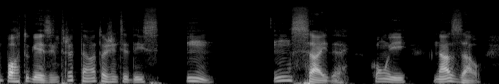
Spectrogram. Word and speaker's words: insider: Só que quando a gente fala português e pronuncia a palavra insider, então o N termina nasalizando o I que vem antes dele. E a gente pronuncia insider com I nasal. Em inglês não seria assim, ficaria insider.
